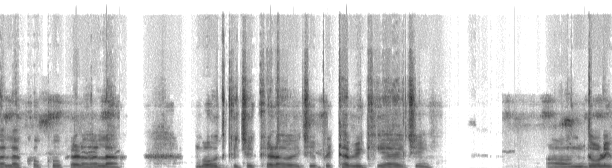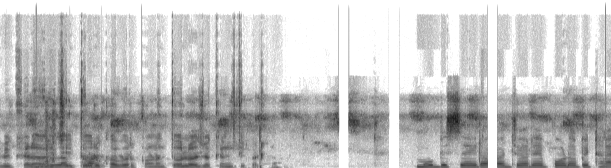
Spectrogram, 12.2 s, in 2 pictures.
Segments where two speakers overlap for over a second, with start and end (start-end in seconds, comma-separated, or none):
none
